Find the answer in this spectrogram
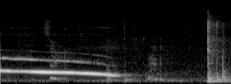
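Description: A young child's voice giving one long howl-like 'ooooh': the pitch has just swept up steeply and is held high, sliding slowly down until it stops a little over a second in.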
